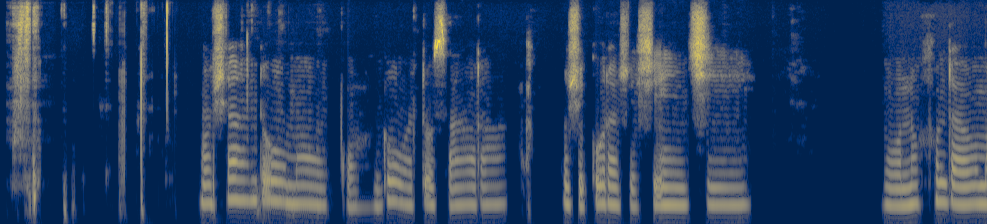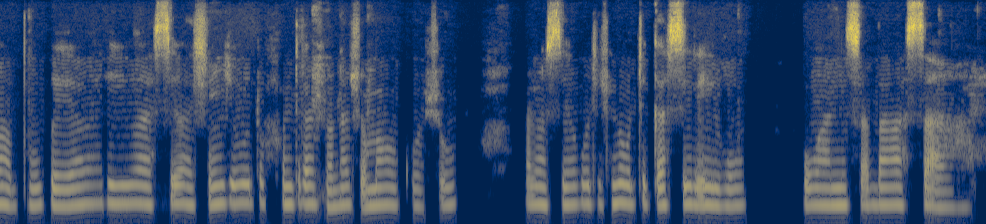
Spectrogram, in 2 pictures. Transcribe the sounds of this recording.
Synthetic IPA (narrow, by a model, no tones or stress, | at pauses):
muʃandowemaokondoowato̞zaɾa | muʐikuɾaʐeʒind͡ʒi | ʋono̞fundaʋo̞mabʱuɡʱwejaʋariʋasiʋaʒind͡ʒiʋoto̞fundiraʐo̞naʐemaokoʐ̥o | ano̞zijakutiʐino̞tikasireiwo̞ | kuwanisa̰ɓaːsa̰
